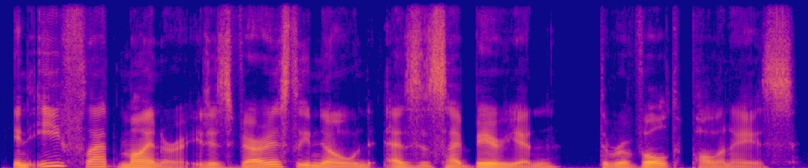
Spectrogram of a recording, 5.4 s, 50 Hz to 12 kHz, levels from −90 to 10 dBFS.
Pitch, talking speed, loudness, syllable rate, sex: 120 Hz, 155 wpm, -18 LUFS, 4.8 syllables/s, male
